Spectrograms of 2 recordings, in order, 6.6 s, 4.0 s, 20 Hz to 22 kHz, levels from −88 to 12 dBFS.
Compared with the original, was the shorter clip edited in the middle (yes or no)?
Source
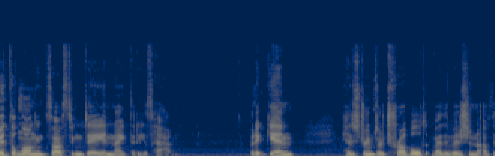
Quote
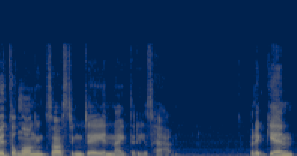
no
